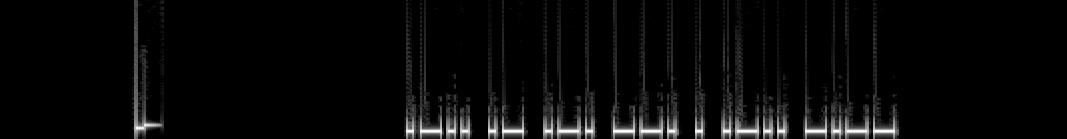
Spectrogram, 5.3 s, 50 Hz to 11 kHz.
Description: Morse code, heard as a keyed tone, about 34 wpm, 700 Hz. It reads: LARGELY
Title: LY Suffix - Top 100 Words with Base Words 35wpm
